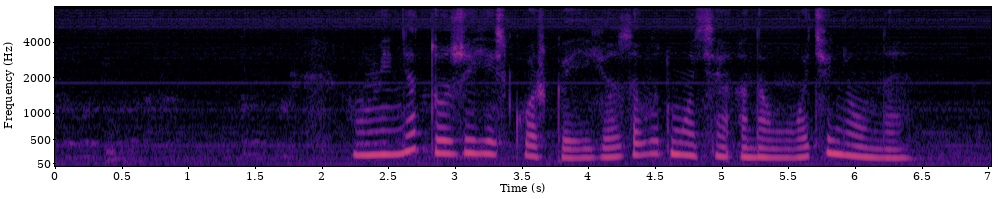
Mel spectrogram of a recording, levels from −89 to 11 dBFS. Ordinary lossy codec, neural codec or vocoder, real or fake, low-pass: none; none; real; none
